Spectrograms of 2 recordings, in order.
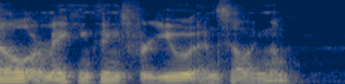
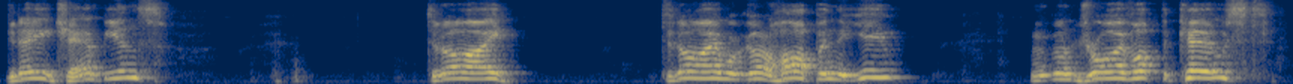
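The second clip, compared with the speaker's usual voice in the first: hammed-up Australian accent, much higher and louder; 14 semitones higher, 8 dB louder than usual. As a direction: play a cheesy Australian TV host. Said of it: "It's a terrible accent".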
